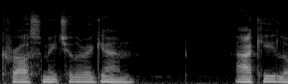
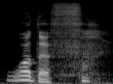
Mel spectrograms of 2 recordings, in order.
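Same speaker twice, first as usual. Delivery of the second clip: high-pitched, cut-off sputter of disbelief; 8 semitones higher, slower than usual. A narrator's reading. James caught off guard by Kiva's payment, sputtering. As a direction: start to curse and break off in shock. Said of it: "James sputtered".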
